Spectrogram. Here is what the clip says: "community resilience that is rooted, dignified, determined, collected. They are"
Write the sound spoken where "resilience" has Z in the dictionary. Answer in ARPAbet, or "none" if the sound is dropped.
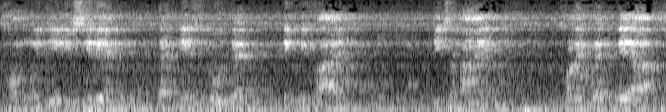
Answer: S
